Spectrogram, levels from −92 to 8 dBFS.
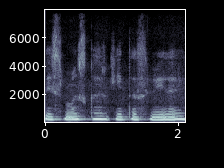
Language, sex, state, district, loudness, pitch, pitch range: Hindi, female, Bihar, Gaya, -14 LUFS, 205 Hz, 195-210 Hz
